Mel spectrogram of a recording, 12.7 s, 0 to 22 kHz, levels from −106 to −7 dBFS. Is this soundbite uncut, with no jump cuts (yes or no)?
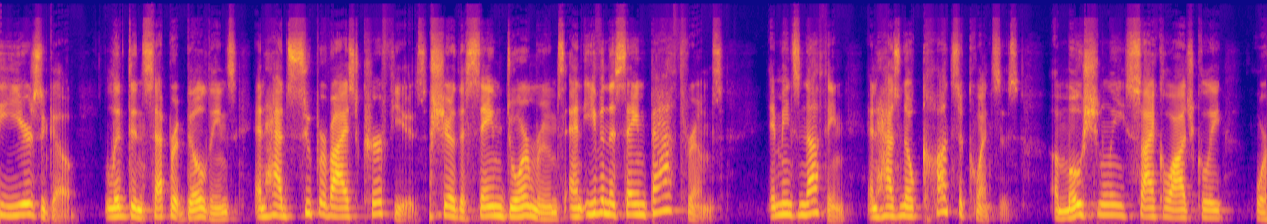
no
